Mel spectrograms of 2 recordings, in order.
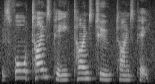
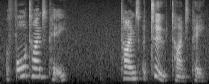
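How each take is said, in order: First: Times stressed slowly, each one. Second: Each times stressed slowly; slow emphatic reading. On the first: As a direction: lean slowly on every times. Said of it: "Remember, they're all multiplied together". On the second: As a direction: read every factor out slowly. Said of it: "So numbers first". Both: Shown as a demonstration.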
